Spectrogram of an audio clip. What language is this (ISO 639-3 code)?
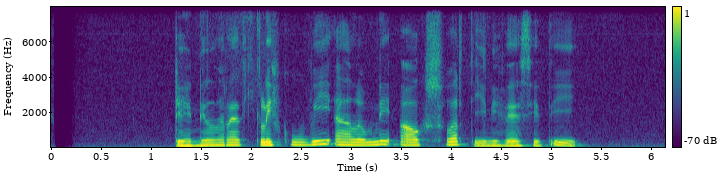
jav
